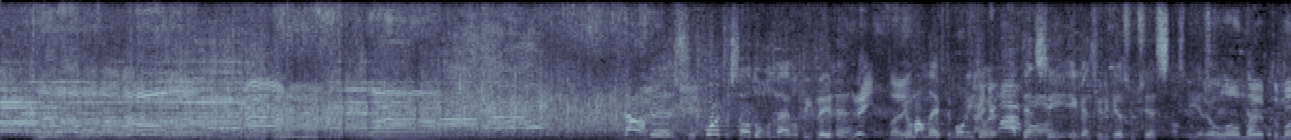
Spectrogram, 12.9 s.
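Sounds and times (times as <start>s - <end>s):
audience cheering and whooping: 0.0s - 6.9s
audience applause: 0.0s - 8.5s
speech: 6.5s - 12.8s.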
